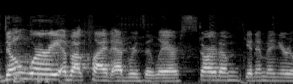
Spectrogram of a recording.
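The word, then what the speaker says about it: Helaire: week and he goes my production is silent just like the h in my name so he's silencing the haters don't worry about clyde edward zelaire stardom get him in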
